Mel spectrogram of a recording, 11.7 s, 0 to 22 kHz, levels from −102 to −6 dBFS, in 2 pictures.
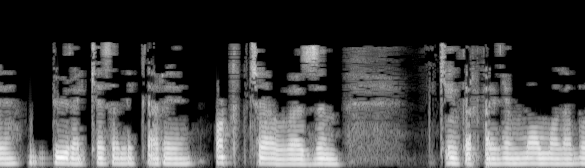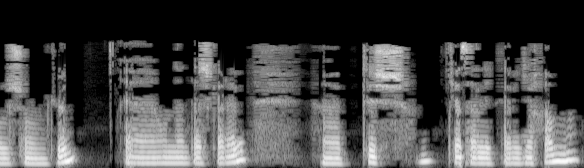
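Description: Heavy AAC compression runs through the whole speech clip, likely AAC-LC at a bitrate around 16 kbps. It sounds dull and smeared, and the spectrogram shows nothing above 7.6 kHz. From 2.77 to 4.25 s, just before "keng tarqalgan muammolar", a likely drift correction step slows playback by 6.3% and lowers pitch by about 113 cents. The harmonics step down, then snap back. From 6.74 to 8.20 s a second likely step speeds playback by 6.3%, raising pitch about 106 cents, and the harmonic lines jump upward for that stretch.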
